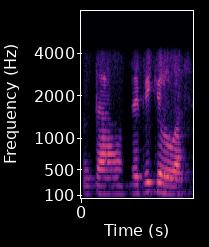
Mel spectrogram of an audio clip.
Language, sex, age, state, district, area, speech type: Kashmiri, male, 30-45, Jammu and Kashmir, Pulwama, urban, conversation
